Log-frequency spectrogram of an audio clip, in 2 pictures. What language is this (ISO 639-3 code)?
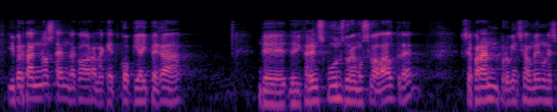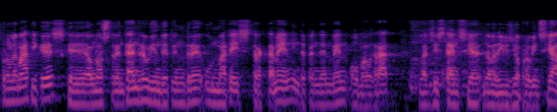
cat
